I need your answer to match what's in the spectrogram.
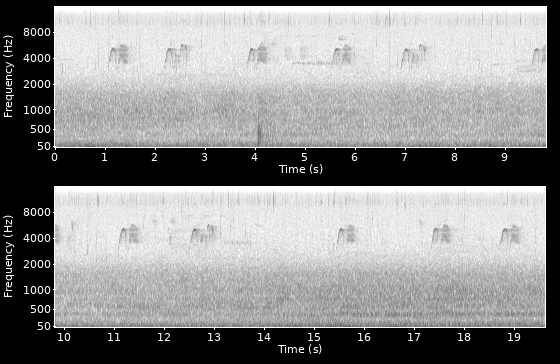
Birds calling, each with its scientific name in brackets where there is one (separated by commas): Eastern Phoebe (Sayornis phoebe), Song Sparrow (Melospiza melodia)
